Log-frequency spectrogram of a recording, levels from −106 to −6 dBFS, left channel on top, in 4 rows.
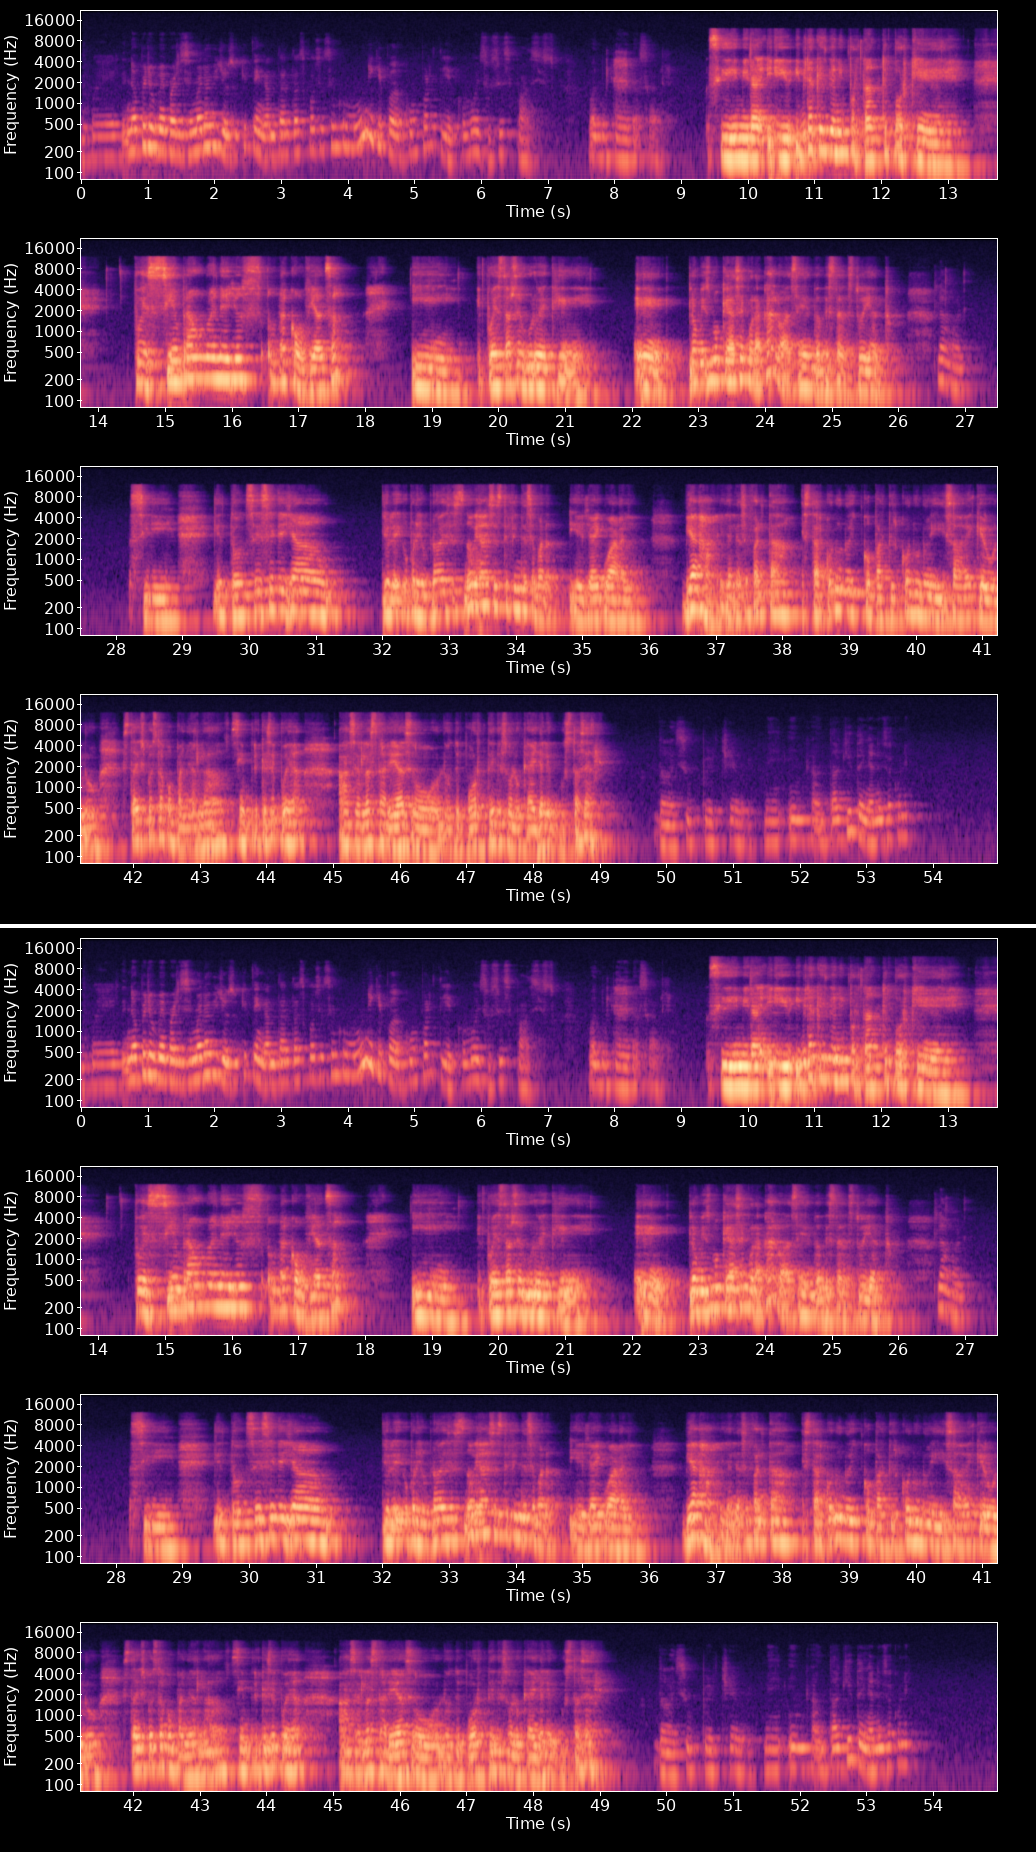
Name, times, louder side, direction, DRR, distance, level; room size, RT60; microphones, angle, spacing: voice 1, 0.0-7.0 7.6-8.7 26.5-27.0 49.8-53.7, right 2 dB, 10° right, 2 dB, 0.3 m, -33 dB
voice 2, 9.4-14.0 14.5-17.7 18.0-18.3 18.7-21.4 22.0-22.5 22.9-25.9 26.2-26.4 28.2-31.2 32.0-34.6 34.8-35.8 36.1-49.0, equal, 65° left, 5 dB, 0.9 m, -22 dB
9.8 x 5.1 x 4.6 m, 0.89 s
head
